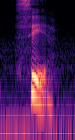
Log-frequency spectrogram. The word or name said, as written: se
